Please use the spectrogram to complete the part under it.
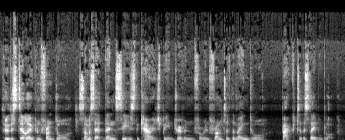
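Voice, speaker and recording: A man's voice: fairly high pitch, very animated, moderate pace, sharp tone. A man giving scripted narration of a story, setting each scene in the present tense.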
